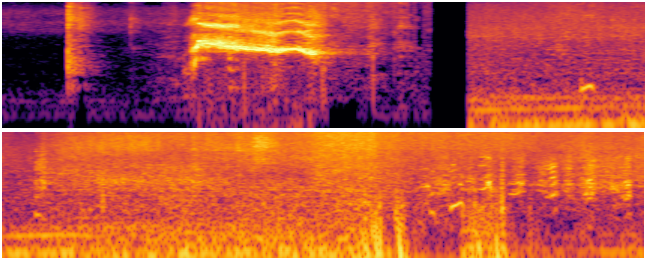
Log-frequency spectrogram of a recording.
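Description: A match struck once, then a loud, high-pitched scream that falls in pitch and lasts under a second. Then a car driving through deep standing water, with a steady hum under rushing and splashing water that surges loudest about two-thirds of the way in.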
